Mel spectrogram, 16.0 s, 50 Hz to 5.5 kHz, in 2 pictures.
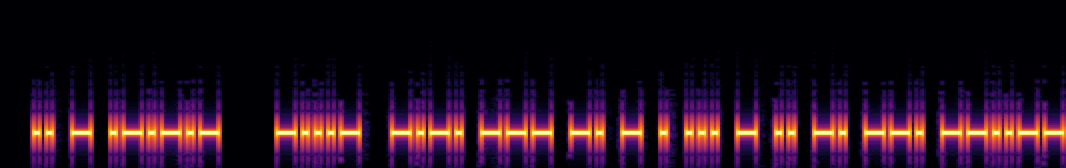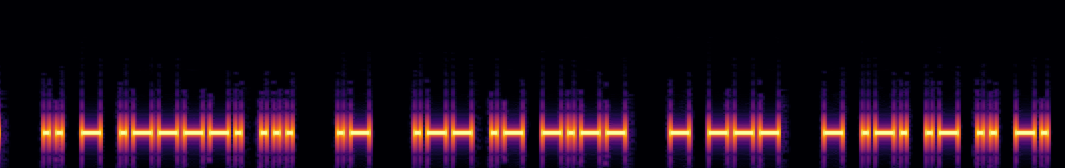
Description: Morse code, heard as a keyed tone, about 25 wpm, 600 Hz. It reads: IT. <BT> CONTESTING, IT'S A WAY TO TRAIN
